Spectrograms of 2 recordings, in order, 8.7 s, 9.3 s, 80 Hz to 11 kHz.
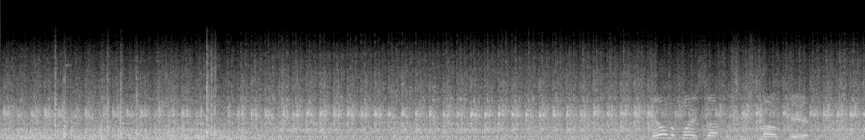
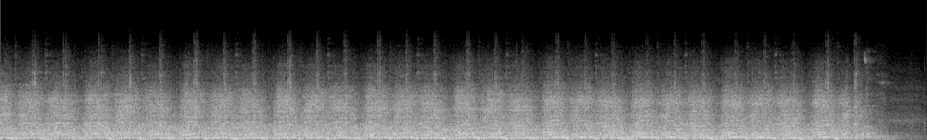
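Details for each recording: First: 1959 Fordson Dexta with a 3-cylinder Perkins diesel (144 or 148 cu in), hard-started with ether and a small battery after sitting about six months. Old diesel chugging at a steady idle with clatter and hydraulic noise as the lift cycles; no knocking, it idles fine. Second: 1959 Fordson Dexta 3-cylinder Perkins diesel, sat about 6 months, cold, small battery, ether sprayed in air cleaner, throttle slightly open: starter turns it over slowly but evenly, about three and a half compressions a second, no firing; battery lacks cranking amps.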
